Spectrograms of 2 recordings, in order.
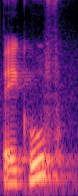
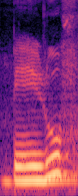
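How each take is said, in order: First: The middle r is a throaty back r. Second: The middle r is a clear front r. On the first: The speaker calls it right. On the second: The speaker calls it wrong. "বেরুফ না"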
